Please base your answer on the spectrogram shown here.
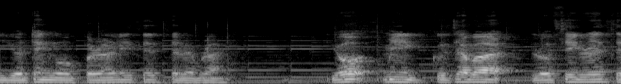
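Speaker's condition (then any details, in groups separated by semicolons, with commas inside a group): Cerebral palsy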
